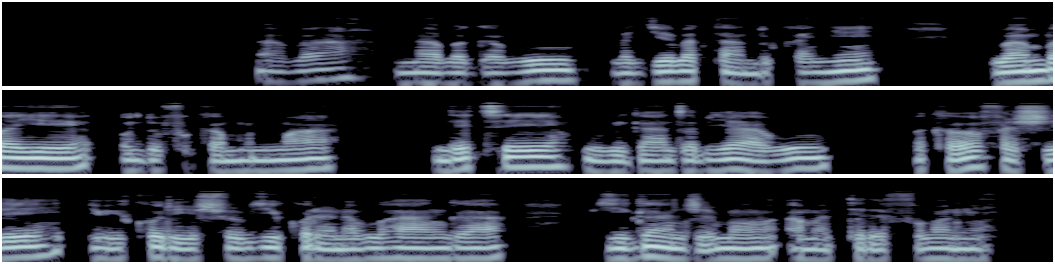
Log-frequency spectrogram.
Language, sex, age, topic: Kinyarwanda, male, 25-35, government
